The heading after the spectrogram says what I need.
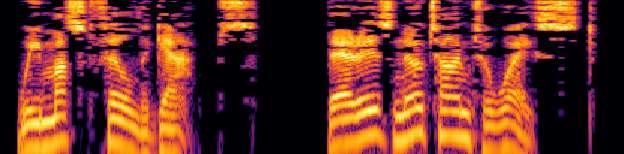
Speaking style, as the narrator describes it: Tobias decided calmly

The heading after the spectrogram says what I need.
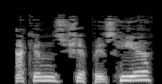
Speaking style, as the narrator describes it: called out

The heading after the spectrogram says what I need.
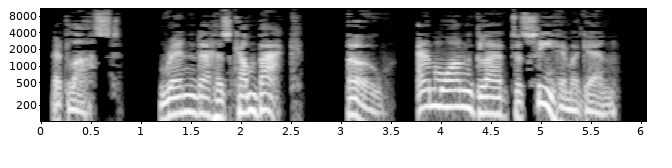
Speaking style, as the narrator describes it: S, with a sudden gasp, then a deep sigh of pleasure

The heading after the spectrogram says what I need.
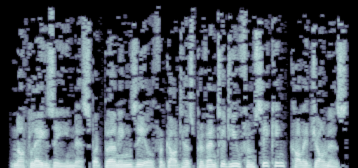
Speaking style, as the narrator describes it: my guru said kindly

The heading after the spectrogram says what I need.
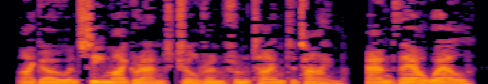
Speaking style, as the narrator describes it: she said, smiling sadly

